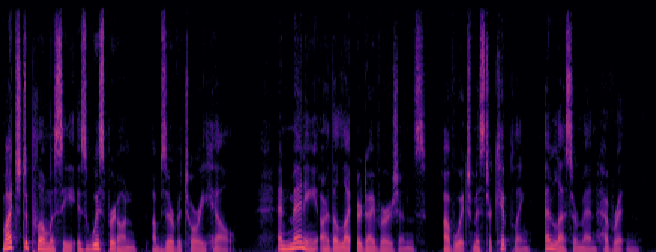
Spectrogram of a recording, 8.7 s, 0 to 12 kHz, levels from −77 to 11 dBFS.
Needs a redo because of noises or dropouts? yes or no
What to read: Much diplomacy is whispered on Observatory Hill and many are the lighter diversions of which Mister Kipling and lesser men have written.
yes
